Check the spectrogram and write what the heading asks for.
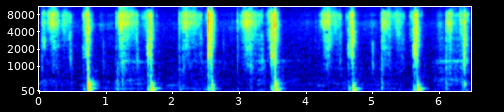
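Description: Baseball cards being flipped through by hand one at a time: a soft slide of card stock, then a sharp snap as each card is tucked behind the stack, about once a second, six times.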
